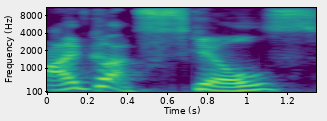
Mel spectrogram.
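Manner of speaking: put-on irritated blurt. Retelling a character's blurted reply to an old lady: imitating an annoyed tone. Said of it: "this annoyed tone".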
